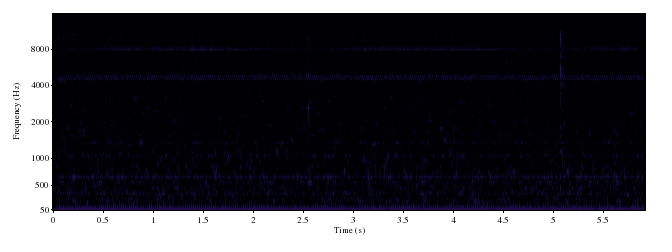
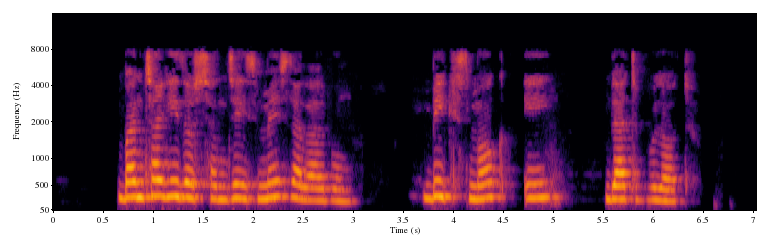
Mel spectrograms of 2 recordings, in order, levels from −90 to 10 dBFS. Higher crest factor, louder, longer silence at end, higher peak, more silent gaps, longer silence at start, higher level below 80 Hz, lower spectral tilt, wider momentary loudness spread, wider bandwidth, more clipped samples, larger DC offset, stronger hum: first, 26 dB vs 16 dB; second, -70 LUFS vs -17 LUFS; second, 0 s vs 0.65 s; second, -46 dBFS vs -2 dBFS; second, none vs 3.50-3.55 s; second, 0.05 s vs 0.65 s; second, -82 dBFS vs -62 dBFS; second, -1 dB/octave vs -4 dB/octave; second, 1 LU vs 14 LU; first, 11.5 kHz vs 8.2 kHz; neither; neither; first, 50 Hz at -80 dBFS vs none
